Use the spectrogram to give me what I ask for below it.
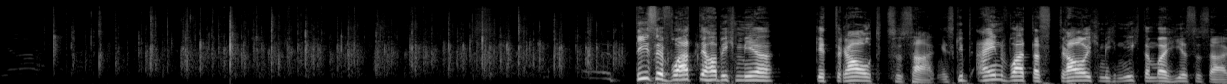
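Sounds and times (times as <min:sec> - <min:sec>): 
audience applause: 0:00.4 - 0:07.3
speech: 0:06.1 - 0:12.2.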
